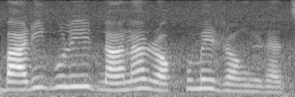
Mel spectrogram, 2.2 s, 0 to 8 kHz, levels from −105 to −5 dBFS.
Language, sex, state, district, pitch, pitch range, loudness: Bengali, female, West Bengal, Paschim Medinipur, 240 Hz, 210-280 Hz, -19 LUFS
